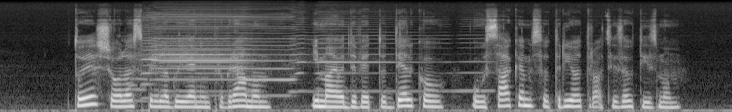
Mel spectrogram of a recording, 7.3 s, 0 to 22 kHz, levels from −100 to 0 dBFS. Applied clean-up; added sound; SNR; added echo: none; Harmonica; 13 dB; none.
